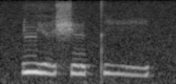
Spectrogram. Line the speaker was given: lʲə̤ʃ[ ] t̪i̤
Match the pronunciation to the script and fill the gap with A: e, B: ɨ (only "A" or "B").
B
